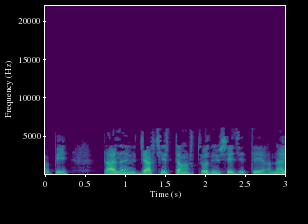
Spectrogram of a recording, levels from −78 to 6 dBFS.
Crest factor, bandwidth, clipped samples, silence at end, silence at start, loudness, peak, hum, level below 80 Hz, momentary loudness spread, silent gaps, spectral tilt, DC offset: 22 dB; 6.4 kHz; under 0.1%; 0 s; 0 s; -25 LUFS; -4 dBFS; none; -72 dBFS; 9 LU; none; -7.5 dB/octave; under 0.1%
